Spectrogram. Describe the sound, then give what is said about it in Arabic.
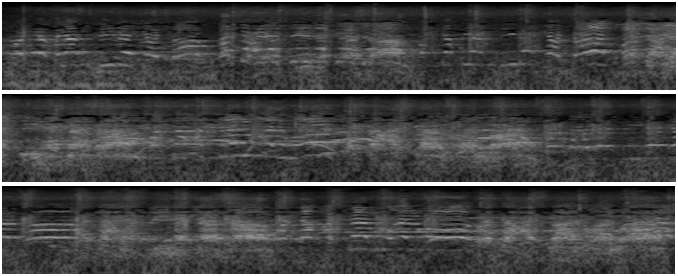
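At the funeral of Syrian director Hatem Ali in Damascus, as the coffin leaves Al-Hassan Mosque, a large crowd chants his name, shouts takbir and applauds continuously, many voices merging into a loud, surging roar with rhythmic shouted phrases and applause bursts throughout. “وفور خروج النعش من الجامع بدات الحشود بالتصفيق والتكبير وتعالت الهتافات مردده اسمه”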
